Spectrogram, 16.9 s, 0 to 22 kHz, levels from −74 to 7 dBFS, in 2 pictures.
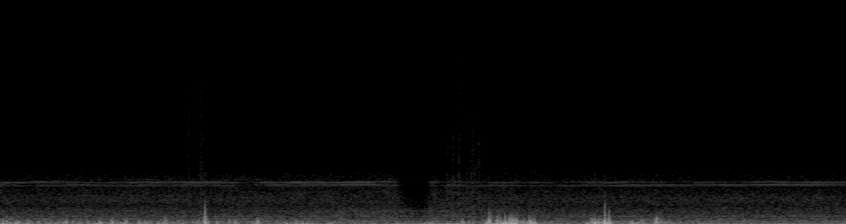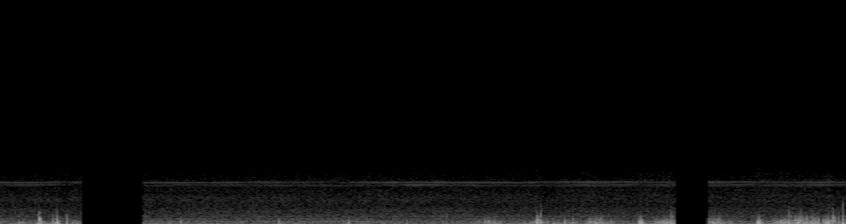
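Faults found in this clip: Loose connector crackle, 1.87–2.02 s and 4.46–4.79 s. Irregular scratchy bursts from a worn or dirty contact intermittently opening the line. Probable component: cable or jack. On the waveform, chopped gaps. On the spectrogram, broadband vertical streaks scattered unevenly through each burst.

Stream reconnect, 9.26–9.88 s. Dropout of about 0.59 s while the connection re-established and a new decoder started mid-stream. Playback resumes roughly 0.4 s later in the stream, so material is skipped. On the waveform, a flat gap and then an abrupt or faded-in restart. On the spectrogram, a blank column with a content discontinuity across it.

Stream reconnect, 15.21–16.39 s. Silence of about 0.29 s, then the server resent a burst, so the audio resumes 0.89 s earlier and the preceding material repeats. Probable component: network or streaming player. On the spectrogram, a short blank band followed by a pattern that duplicates the one just before the gap.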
